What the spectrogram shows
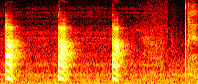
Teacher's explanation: The vocal cords are actually very tense, so your muscles inside of your throat is tense. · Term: tense sound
